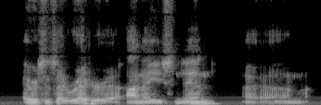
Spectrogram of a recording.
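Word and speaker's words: Anaïs Nin: since I read her an nin um I think some people pronounce anas nin um who wrote a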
